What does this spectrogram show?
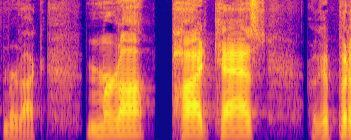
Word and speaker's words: Murdaugh: rolling it's murdoch podcast m-u-r-d-a-u-g-h even though it's pronounced murdoch merlot podcast we're gonna put up the family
